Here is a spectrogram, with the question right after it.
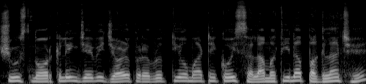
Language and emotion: Gujarati, fearful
